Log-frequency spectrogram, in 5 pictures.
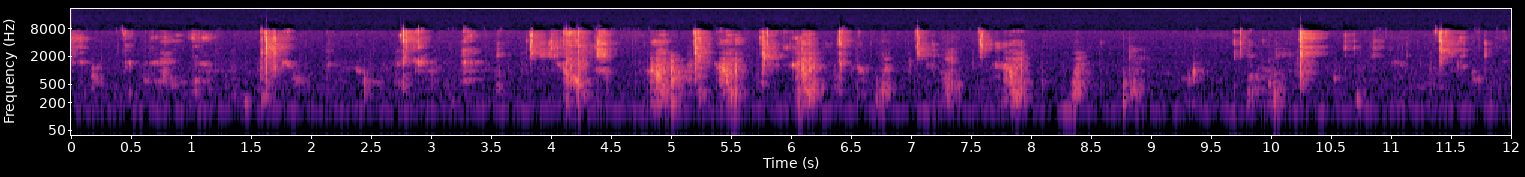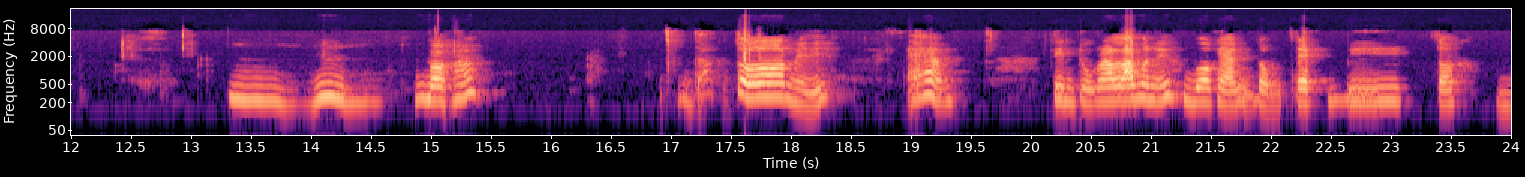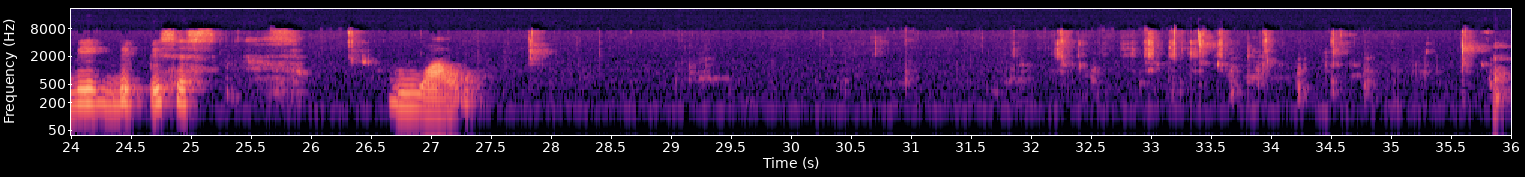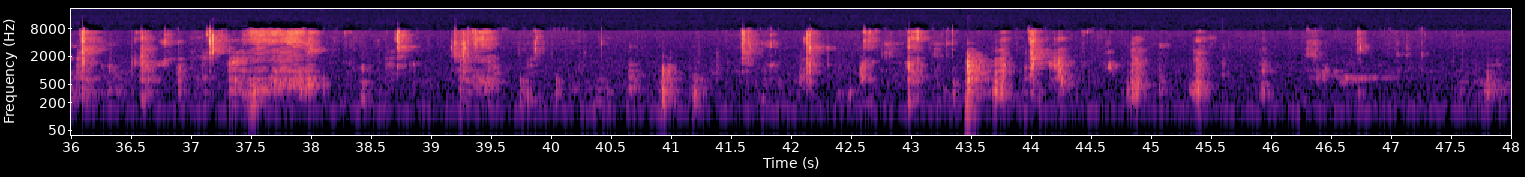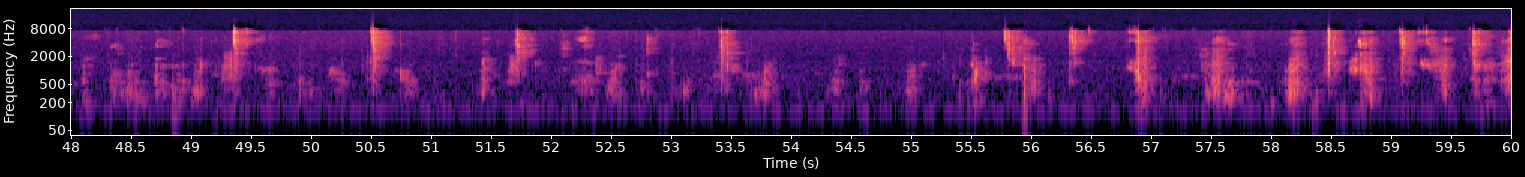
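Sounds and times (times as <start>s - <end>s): person chewing food: 0.0s - 13.3s, 16.2s - 17.1s, 25.2s - 26.6s, 30.3s - 60.0s.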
